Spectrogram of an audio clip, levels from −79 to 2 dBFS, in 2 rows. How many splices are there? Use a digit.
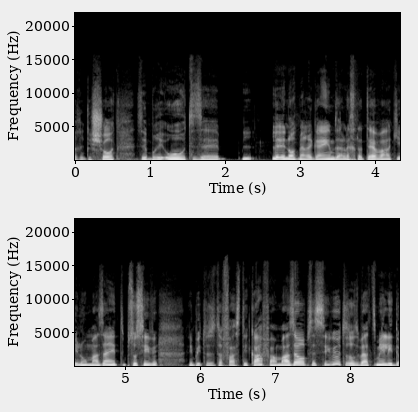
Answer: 0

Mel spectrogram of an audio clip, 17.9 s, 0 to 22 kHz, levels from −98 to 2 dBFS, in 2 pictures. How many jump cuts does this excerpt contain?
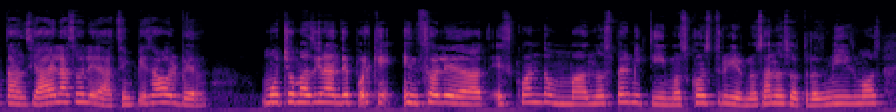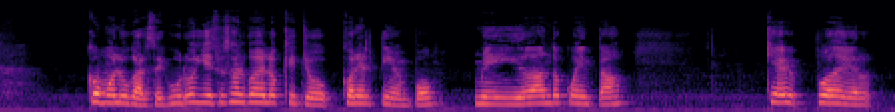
0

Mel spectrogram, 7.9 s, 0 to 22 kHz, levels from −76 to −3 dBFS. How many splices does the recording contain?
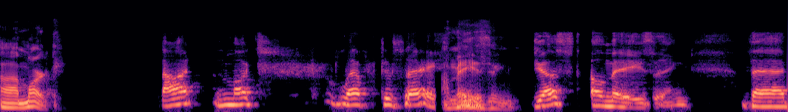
1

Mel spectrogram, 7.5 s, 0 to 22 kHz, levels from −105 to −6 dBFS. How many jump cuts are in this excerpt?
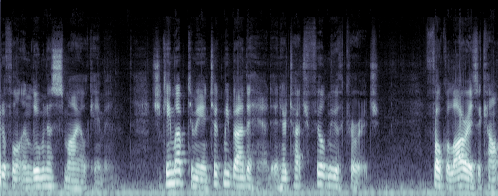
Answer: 1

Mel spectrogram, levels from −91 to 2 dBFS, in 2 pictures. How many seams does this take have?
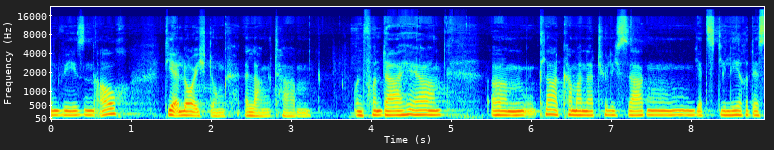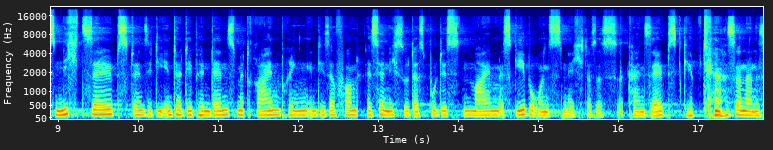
1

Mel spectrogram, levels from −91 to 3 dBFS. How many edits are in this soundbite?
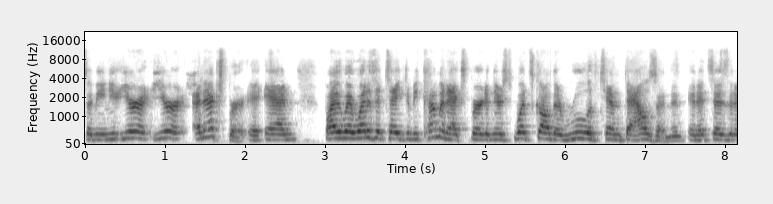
0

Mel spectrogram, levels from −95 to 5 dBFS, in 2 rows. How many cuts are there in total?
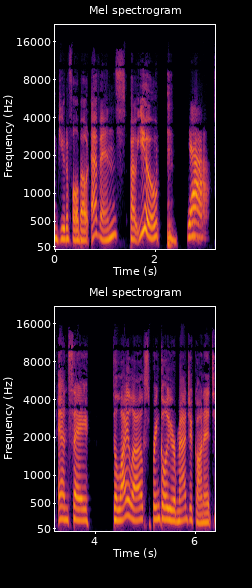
1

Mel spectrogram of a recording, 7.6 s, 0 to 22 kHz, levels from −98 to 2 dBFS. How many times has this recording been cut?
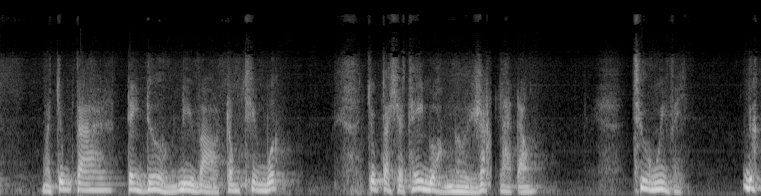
1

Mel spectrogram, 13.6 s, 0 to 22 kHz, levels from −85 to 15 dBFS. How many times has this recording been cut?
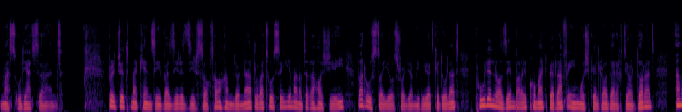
1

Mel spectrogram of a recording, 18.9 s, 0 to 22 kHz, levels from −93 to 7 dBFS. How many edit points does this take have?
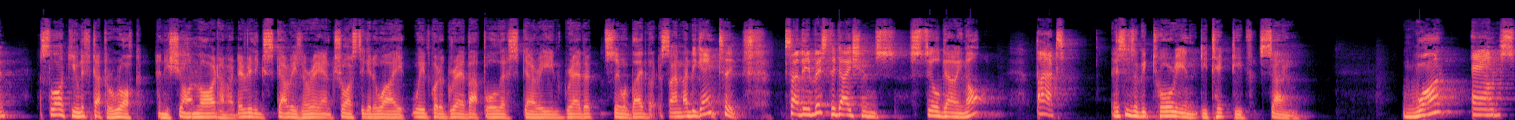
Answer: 2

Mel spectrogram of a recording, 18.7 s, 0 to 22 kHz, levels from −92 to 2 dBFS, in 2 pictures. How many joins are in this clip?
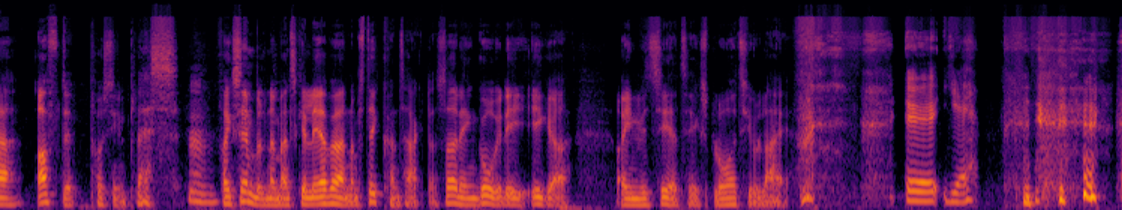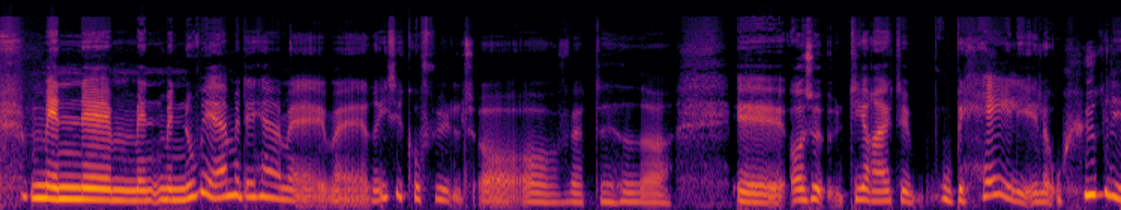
0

